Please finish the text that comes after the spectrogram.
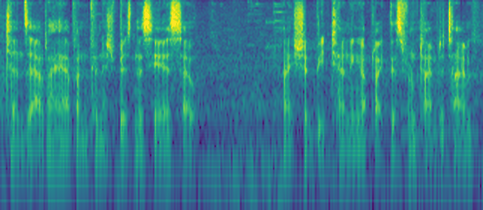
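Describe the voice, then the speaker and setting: A man's voice: low voice, little pitch movement, fairly quick, fairly bright tone. A man voicing a wry, courteous young prince of the underworld in a video game, dry and understated. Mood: friendly, earnest. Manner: dry, understated, casual politeness. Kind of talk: video game character acting.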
